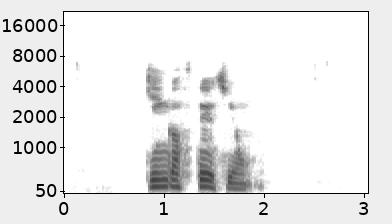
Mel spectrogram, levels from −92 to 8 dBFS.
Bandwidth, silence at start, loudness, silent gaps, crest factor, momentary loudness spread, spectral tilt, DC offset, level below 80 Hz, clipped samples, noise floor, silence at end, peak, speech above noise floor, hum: 7.2 kHz; 0.8 s; -25 LUFS; none; 20 dB; 8 LU; -7 dB/octave; under 0.1%; -68 dBFS; under 0.1%; -86 dBFS; 1.2 s; -8 dBFS; 63 dB; none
